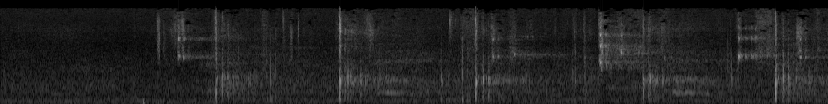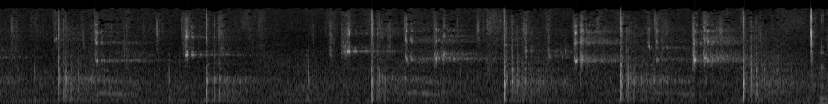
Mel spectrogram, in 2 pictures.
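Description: Tennis rally on a hard court: a serve, then a long exchange of racket strikes on the ball about every second and a half, with ball bounces in between. Short high squeaks of shoes on the court come between the shots.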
